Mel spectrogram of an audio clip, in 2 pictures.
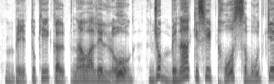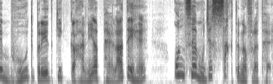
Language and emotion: Hindi, disgusted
